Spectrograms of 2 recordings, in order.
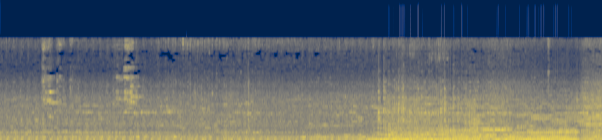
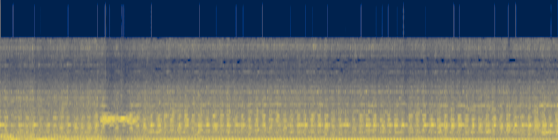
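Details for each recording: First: Yamaha NMAX (old model) scooter engine idles smoothly with an even, steady pulse, then revs up cleanly without harsh noise; normal idle, checked while diagnosing a rough/grinding engine noise (suspected bearings or one-way starter clutch). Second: Yamaha NMAX (old model) scooter engine with a coarse, steady growl (ngorok) in all conditions; suspected causes are the transmission shaft bearing, crankshaft bearing or one-way starter clutch (one-way found normal); worn CVT-side bearing, fixable by opening the front cover without engine teardown.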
